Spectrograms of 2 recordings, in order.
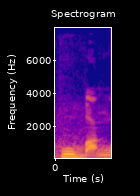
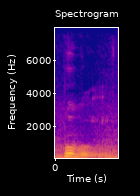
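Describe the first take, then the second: First: The second syllable has an 'a' vowel. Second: Both syllables have a 'u' vowel. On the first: The speaker calls it wrong. "সেগুলো ঠিক নয়" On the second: The speaker calls it right. "সঠিক উচ্চারণ"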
